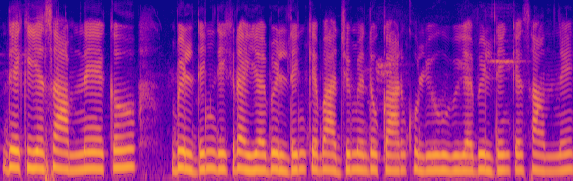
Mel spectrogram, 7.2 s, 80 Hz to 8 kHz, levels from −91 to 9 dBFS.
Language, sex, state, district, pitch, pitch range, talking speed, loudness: Hindi, female, Maharashtra, Washim, 210 Hz, 205-220 Hz, 150 wpm, -15 LUFS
